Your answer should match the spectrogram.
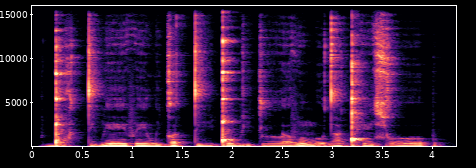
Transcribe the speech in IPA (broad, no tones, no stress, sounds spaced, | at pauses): ɡ͡ǃ u x tː i b ẽː f ẽː w i ɡ ʌ tː iː ǃ ũ b iː k lː ʌ v õ m o d ã ǃʰ ẽ ɕ oː p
